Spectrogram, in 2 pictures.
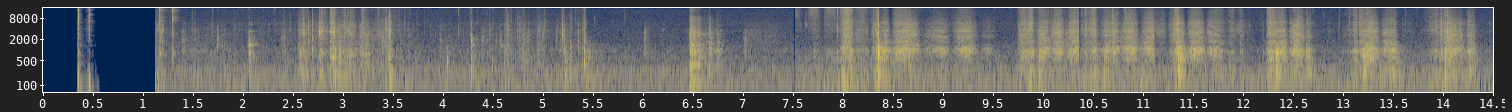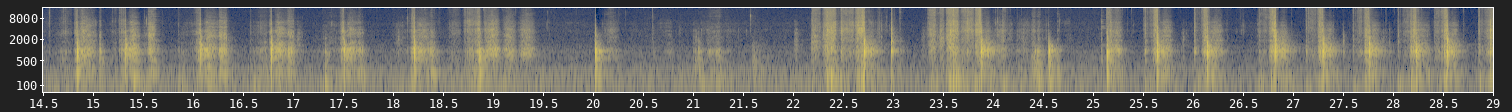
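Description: Kitchen knife cutting through tomato and then mincing onion on a wooden cutting board: a long series of sharp knocks of the blade against the board, with quicker, even chopping at about two strokes a second near the end.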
